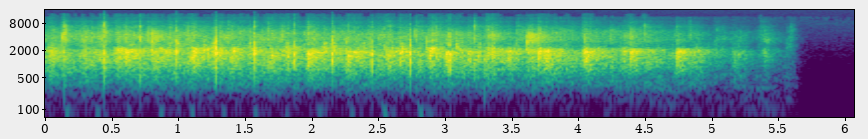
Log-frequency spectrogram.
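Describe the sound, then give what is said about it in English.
A crowd applauds the judges of the 2009 Employee Excellence Award steadily for about five and a half seconds, a dense wash of many hands clapping with occasional sharper claps, then it tapers off quickly into silence. “If you give them a round of applause.”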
